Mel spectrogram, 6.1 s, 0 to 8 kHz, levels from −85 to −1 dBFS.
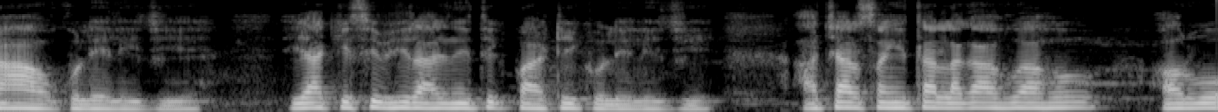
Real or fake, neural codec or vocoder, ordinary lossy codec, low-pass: real; none; none; none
